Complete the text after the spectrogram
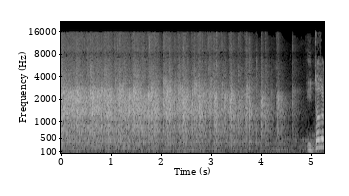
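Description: A crowd applauds loudly, then the applause fades.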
